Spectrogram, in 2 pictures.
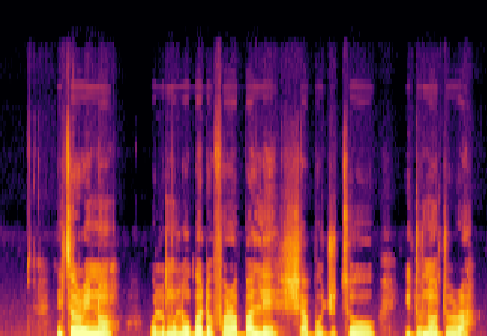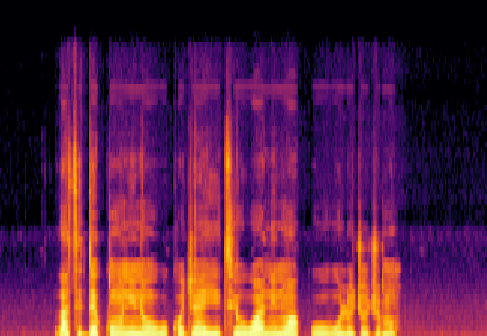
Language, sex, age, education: Yoruba, female, 15-29, tertiary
